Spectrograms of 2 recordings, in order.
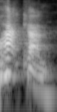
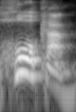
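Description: First: The name is said in an anglicized way. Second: The name is said in the native Swedish way. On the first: The speaker calls it wrong. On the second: The speaker calls it right.

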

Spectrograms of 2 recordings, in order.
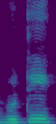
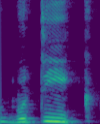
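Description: First: The ending is not said as a plain 'k' sound. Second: The ending is said as a plain 'k' sound. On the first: The speaker calls it wrong. "is not boutique" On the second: The speaker calls it right. "it is also boutique"

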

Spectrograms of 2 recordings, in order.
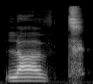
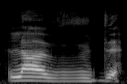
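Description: First: The ending is a voiceless t sound. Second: The ending is a voiced d sound. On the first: The speaker calls it wrong. "loved 하는 것보다" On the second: The speaker calls it right. "D가 유성음이거든요"

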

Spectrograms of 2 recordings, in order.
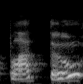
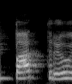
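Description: First: The word is said with an L sound. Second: The word is said with an R sound. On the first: The speaker calls it wrong. "ele fala Platão" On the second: The speaker calls it right. "De patrão"

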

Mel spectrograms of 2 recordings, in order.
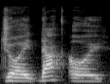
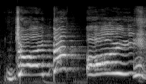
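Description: First: It is said plainly, without drama. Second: It is said dramatically, with strong emphasis.

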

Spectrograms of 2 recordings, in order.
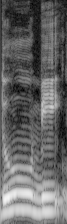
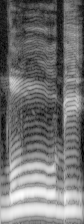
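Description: First: The first consonant is a light, plain d. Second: The first consonant is a heavy, emphatic sound. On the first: The speaker calls it wrong. "দুবি বললে তো সঠিক হলো না, দাল হলো" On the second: The speaker calls it right. "দদ মোটা"

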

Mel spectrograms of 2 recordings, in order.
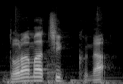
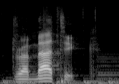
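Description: First: The syllable before the final k is 'chi'. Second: The syllable before the final k is 'ti'. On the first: "前半で日本語訳の説明としてカタカナ語を導入します" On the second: "後半での英語の発音の際"

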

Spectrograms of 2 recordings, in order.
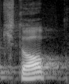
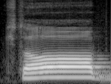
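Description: First: The last vowel has normal length. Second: The last vowel is drawn out long.

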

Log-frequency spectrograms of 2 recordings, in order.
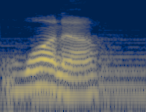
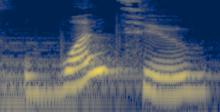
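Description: First: The words are said as one short reduced word. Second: The words are said as two full separate words. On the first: "wanna. Let's practice that" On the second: "reduce want to"

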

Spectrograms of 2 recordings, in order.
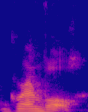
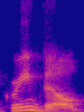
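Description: First: It is said the Carolina locals' way. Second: It is said in the speaker's own accent.

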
